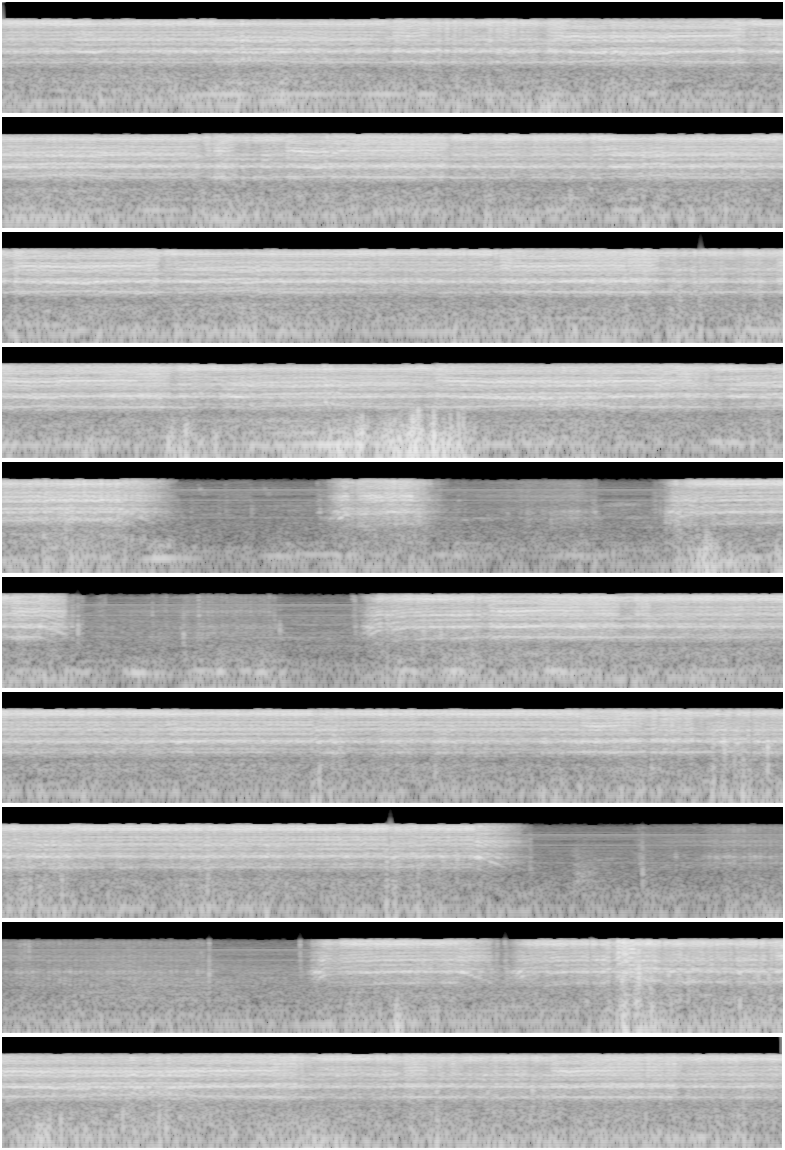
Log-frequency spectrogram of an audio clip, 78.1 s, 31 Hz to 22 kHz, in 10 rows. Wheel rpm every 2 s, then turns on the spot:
160, 160, 160, 160, 160, 160, 160, 160, 160, 160, 160, 160, 160, 160, 160, 160, 40, 70, 10, 110, 30, 80, 160, 160, 160, 160, 160, 160, 160, 130, 0, 30, 20, 120, 170, 160, 160, 160, 160.
40-42 62-64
